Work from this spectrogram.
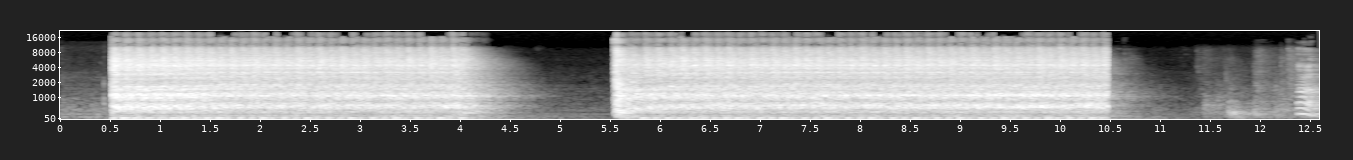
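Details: Jeep pulled from a fence row, battery charge uncertain: two long cranking bursts at an even starter rhythm without a catch or fire; cranks but won't start, owner unsure why and plans research.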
